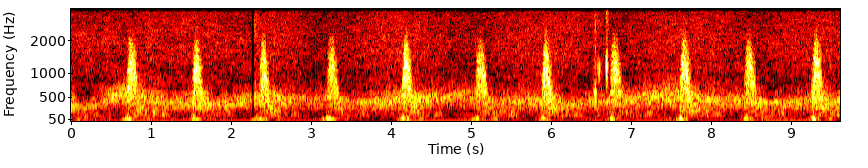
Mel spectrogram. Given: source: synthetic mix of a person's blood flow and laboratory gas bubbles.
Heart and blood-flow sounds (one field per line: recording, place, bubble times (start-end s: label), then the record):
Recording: Doppler ultrasound of blood flow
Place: subclavian vein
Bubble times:
6.53-6.64 s: bubbles
6.68-6.73 s: bubbles
From the record:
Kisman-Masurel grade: 113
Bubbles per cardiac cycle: 1 to 2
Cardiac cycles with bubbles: 1 to 10%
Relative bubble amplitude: loud (0.450 to 0.775)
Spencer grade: 1 (occasional bubble signal discernible with the cardiac motion signal, with majority of cardiac periods free of bubbles)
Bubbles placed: anywhere in the cardiac cycle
